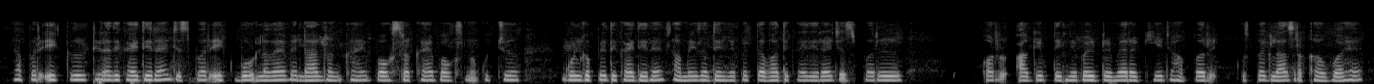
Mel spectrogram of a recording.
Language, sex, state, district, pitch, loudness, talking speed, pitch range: Hindi, female, Chhattisgarh, Kabirdham, 195 Hz, -29 LUFS, 245 wpm, 190-205 Hz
